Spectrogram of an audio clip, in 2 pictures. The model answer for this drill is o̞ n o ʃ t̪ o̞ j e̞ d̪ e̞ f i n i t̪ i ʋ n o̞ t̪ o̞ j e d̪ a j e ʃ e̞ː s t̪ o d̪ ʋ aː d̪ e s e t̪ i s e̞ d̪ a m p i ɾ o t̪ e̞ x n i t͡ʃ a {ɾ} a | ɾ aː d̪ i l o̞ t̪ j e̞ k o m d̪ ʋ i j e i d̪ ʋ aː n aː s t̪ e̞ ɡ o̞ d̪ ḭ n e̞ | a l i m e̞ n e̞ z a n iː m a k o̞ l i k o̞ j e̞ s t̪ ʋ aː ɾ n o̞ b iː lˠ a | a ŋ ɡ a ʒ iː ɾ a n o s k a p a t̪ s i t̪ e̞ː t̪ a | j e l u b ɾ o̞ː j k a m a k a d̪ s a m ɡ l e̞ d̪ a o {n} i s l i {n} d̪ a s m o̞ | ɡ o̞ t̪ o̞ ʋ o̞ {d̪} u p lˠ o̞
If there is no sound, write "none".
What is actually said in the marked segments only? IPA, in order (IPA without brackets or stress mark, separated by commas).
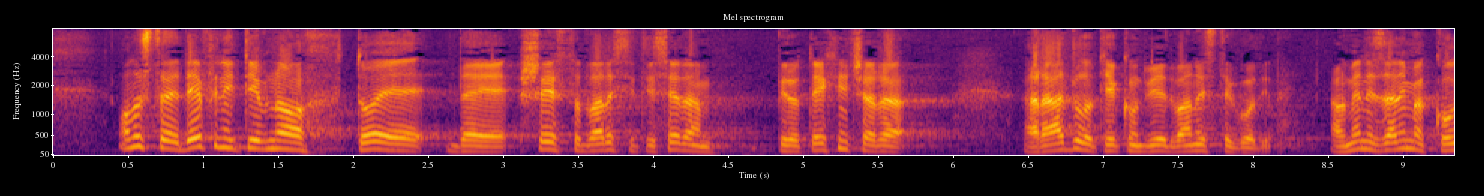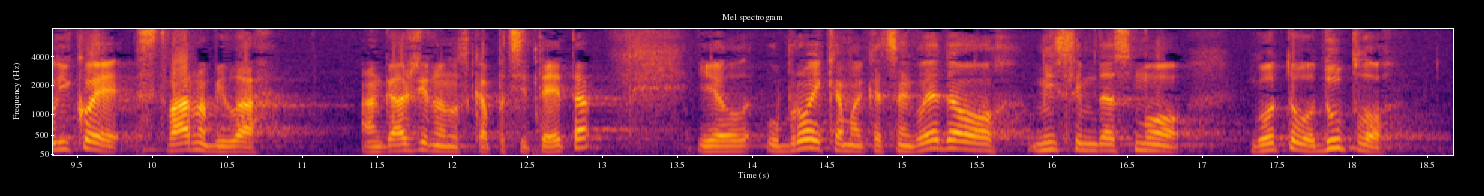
ɾ, m, m, d̪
